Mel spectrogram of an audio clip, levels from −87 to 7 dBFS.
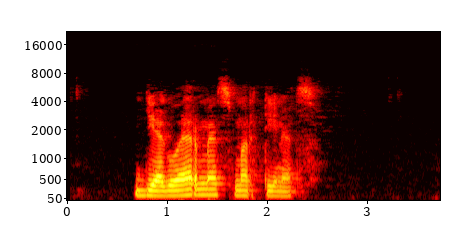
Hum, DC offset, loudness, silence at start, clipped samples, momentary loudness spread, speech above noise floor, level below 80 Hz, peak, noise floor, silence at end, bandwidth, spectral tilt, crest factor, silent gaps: none; under 0.1%; -18 LUFS; 0.7 s; under 0.1%; 20 LU; 55 dB; -56 dBFS; -2 dBFS; -72 dBFS; 1.3 s; 7.4 kHz; -7.5 dB/octave; 18 dB; none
